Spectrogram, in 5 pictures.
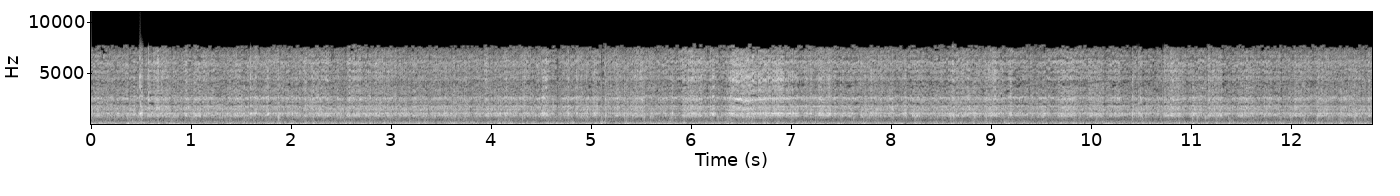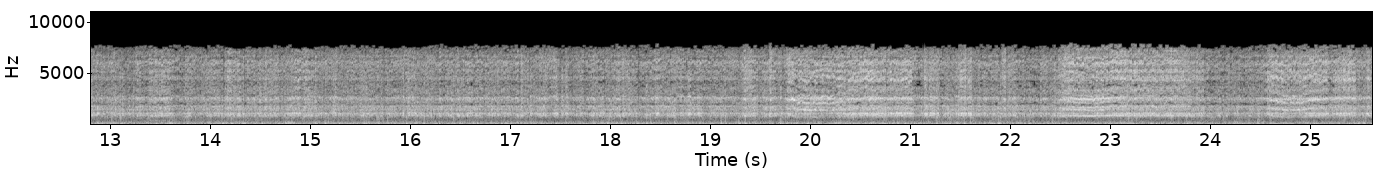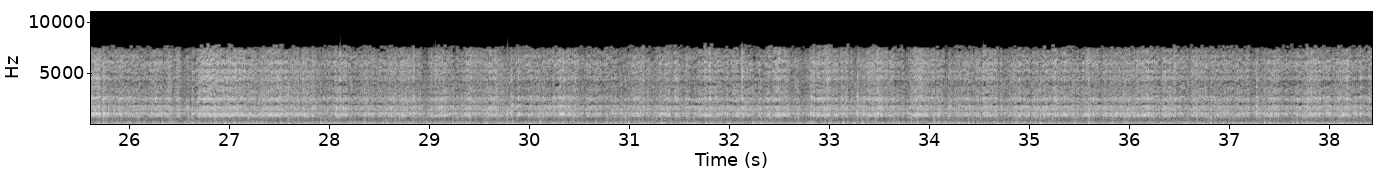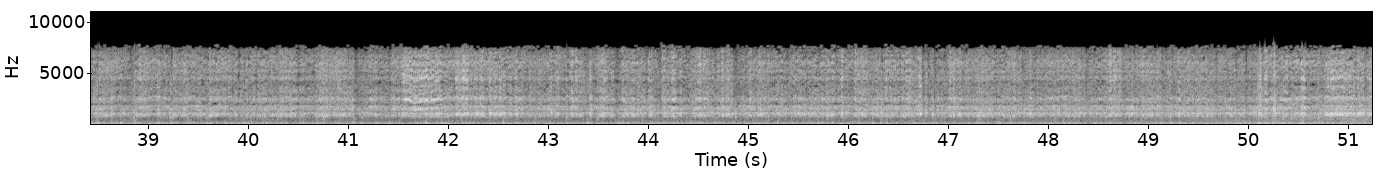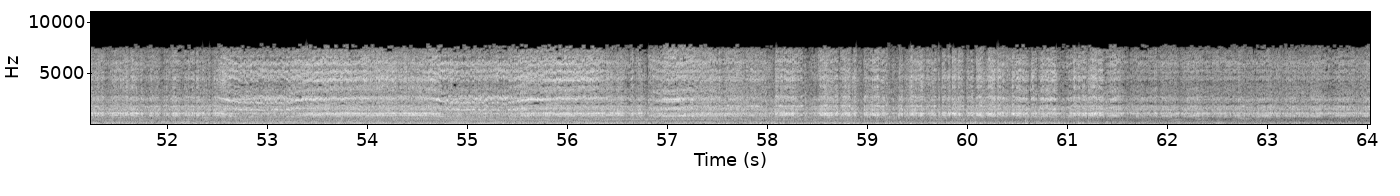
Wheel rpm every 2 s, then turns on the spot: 230, 230, 230, 230, 240, 230, 240, 240, 230, 220, 230, 220, 220, 230, 230, 230, 230, 230, 230, 230, 230, 230, 230, 230, 230, 230, 220, 220, 230, 230, 230, 230.
none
